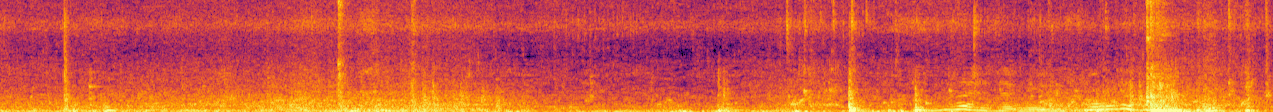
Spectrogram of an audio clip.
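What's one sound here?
A fishing boat's engine rumbles.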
